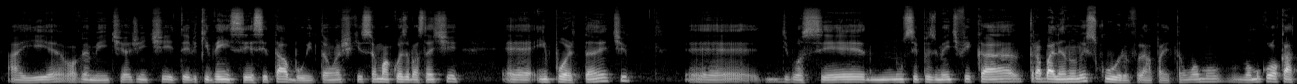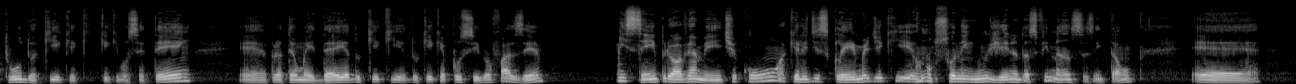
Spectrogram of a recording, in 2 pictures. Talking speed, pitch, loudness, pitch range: 165 wpm, 115 Hz, -24 LUFS, 110-125 Hz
